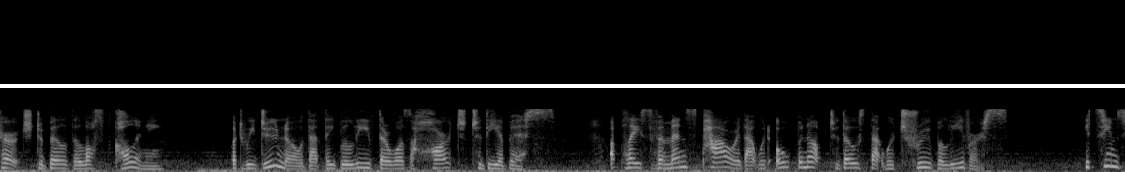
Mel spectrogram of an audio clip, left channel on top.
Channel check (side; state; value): left; silent; digital silence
